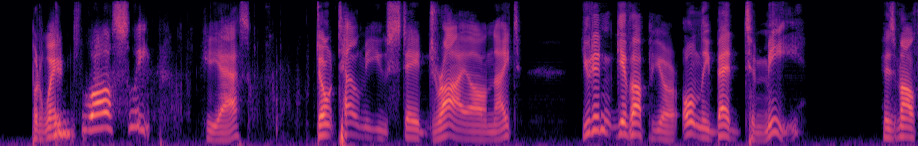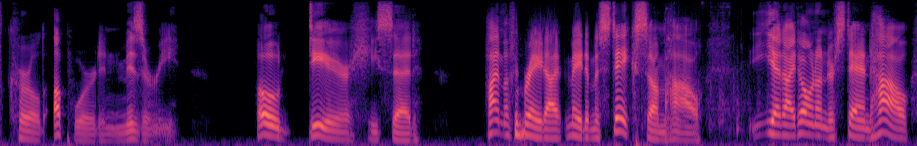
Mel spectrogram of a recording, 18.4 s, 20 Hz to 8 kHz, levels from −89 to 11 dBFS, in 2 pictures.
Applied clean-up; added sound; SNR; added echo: neural diffusion model UNIVERSE++.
